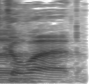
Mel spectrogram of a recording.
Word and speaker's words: Gillett: Is it a hard G? – Or I think it is Gillette. I think it's Gillette, yeah. – It's not like the Razor, which is a soft G for those out there.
